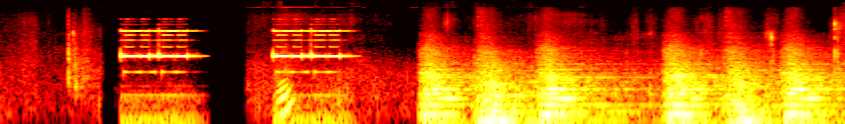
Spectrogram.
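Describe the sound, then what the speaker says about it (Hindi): A mobile phone message alert rings out in two loud, bright electronic bursts at a home in a comedy sitcom scene, followed by background music. "पोपटलाल का मैसेज"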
